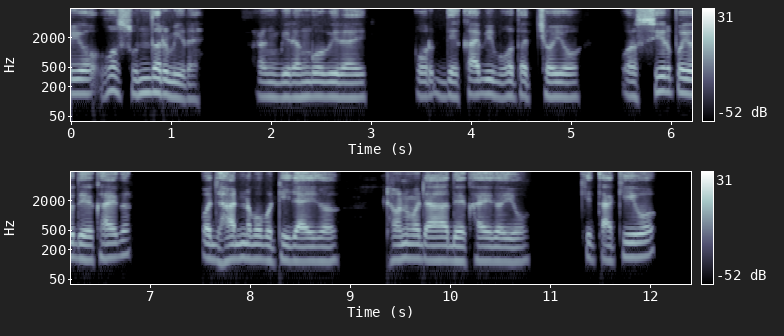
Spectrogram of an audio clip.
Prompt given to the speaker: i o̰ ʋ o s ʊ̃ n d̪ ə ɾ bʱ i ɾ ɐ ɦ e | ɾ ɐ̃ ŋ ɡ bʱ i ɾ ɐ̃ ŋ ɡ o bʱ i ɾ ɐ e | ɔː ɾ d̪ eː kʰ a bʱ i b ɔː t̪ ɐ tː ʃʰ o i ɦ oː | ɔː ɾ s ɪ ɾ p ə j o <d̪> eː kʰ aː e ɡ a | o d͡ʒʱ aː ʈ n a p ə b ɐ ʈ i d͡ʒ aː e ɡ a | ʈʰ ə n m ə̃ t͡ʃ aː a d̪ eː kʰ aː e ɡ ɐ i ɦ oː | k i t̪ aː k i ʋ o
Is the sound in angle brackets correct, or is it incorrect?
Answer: correct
